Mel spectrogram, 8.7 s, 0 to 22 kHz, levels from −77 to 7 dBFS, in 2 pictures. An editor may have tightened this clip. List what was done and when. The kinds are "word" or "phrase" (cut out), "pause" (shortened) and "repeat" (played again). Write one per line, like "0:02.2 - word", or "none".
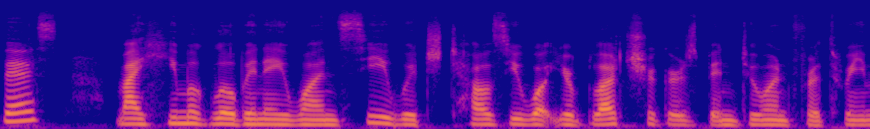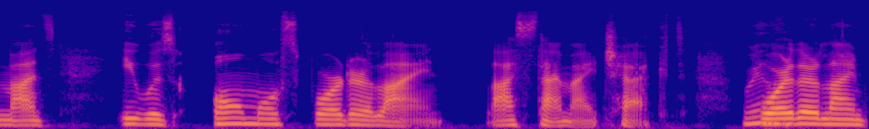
none

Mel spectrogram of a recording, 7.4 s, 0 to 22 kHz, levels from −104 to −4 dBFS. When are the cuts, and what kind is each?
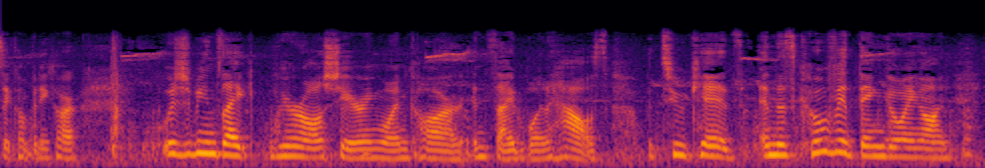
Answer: none

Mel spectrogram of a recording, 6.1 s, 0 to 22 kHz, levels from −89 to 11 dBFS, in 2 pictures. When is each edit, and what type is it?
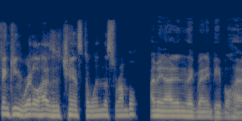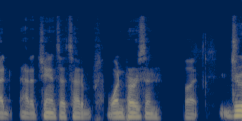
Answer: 0:01.8 - pause
0:04.3 - pause

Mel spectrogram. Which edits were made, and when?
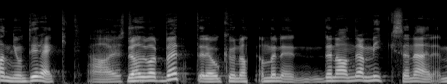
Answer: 0:02.5 - word

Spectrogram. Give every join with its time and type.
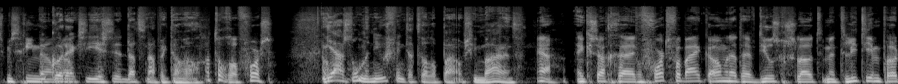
0:06.4 - phrase

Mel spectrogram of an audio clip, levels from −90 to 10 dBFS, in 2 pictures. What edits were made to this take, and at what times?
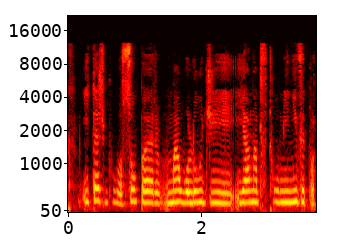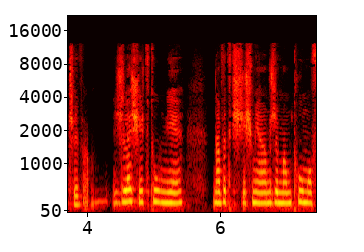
0:02.9 - word
0:04.9 - word
0:06.2 - word

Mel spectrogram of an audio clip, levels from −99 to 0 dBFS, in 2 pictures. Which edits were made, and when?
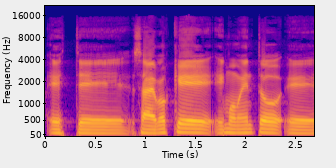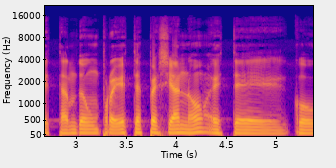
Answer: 0:01.8 - word
0:03.0 - word

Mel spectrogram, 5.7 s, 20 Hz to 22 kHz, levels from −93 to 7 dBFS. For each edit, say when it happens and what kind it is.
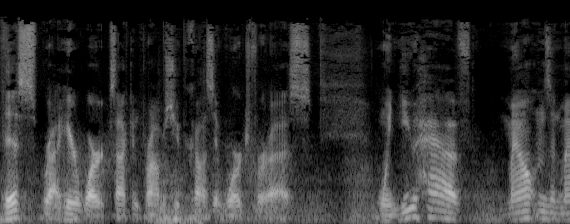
none

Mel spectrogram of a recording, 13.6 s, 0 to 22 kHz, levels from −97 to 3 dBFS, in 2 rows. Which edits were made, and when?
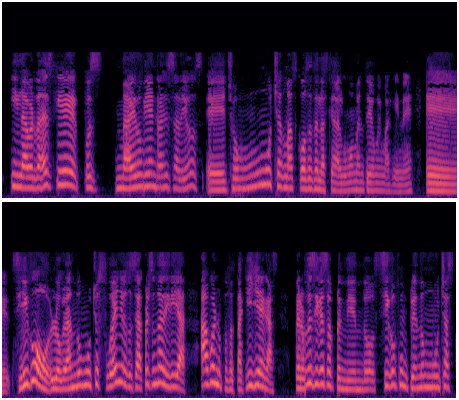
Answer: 0:02.1 - word
0:06.3 - pause
0:08.9 - word
0:11.4 - phrase

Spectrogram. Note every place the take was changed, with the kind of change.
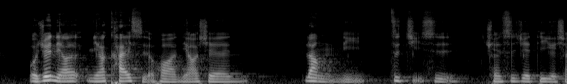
none

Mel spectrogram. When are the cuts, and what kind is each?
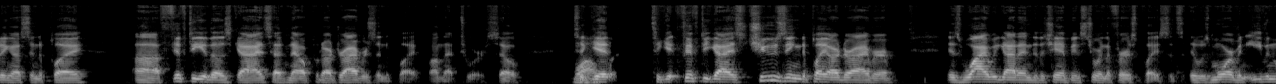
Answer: none

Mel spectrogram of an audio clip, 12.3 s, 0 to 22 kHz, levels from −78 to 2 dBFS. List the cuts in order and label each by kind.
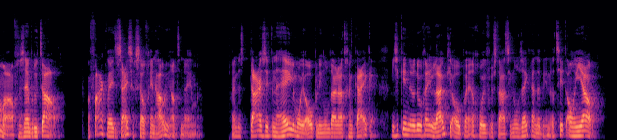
none

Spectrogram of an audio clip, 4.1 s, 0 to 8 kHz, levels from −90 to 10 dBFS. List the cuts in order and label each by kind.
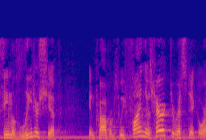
0:03.0 - word

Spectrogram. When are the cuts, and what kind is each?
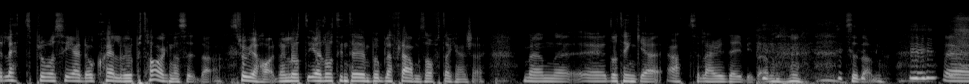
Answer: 0:02.4 - word
0:07.6 - phrase

